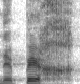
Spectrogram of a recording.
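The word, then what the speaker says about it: נפש: literalmente en el hebreo nepech, pero la CH se pronuncia como J en el hebreo. Entonces podríamos decir que se le salió el nepej con J.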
